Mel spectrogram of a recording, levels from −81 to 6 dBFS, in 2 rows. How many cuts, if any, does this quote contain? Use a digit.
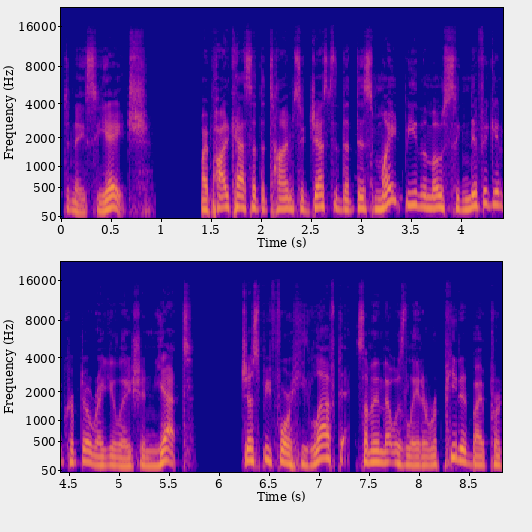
2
